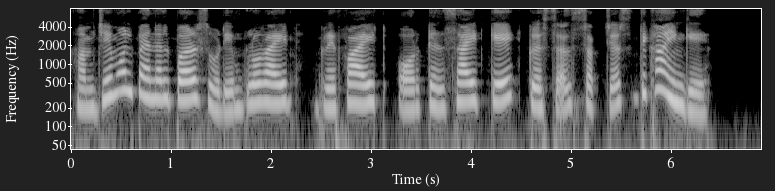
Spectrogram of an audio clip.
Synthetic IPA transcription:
hɐmd͡ʒeːmoːlpɛːnəlpɐɾsoːɖijəmkloːɾaːɪʈ | ɡɾeːfaːɪʈɔːɾkɪlsaːɪʈ̚kekɾɪsʈə̰lsʈɾək̚t͡ʃəɾsd̪ɪkʰaːẽːŋɡeː

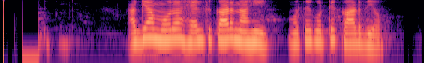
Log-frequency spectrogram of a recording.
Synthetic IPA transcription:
aːɡjãːmoːɾɔɦɛlt̪ʰkaːɽnaːɦĩː | moːt̪eɡoːʈekaːɖd̪ɪjo̰ː

